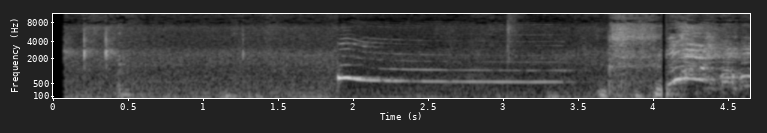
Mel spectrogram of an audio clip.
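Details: Pet dog Mimi with a new spinning, lit-up toy, giving a drawn-out tonal whine that slides slightly downward and lasts over a second, framed by brief noises and household voices indoors.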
